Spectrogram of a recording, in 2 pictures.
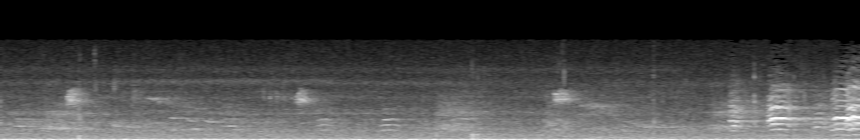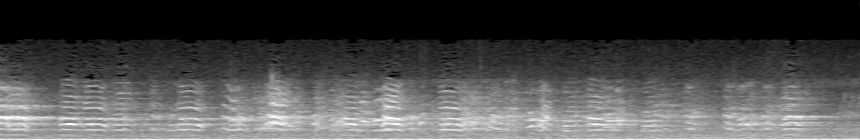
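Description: Birds chirping over a steady low background rumble: scattered single chirps at first, then many short, high chirps crowding together from about seven seconds in.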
